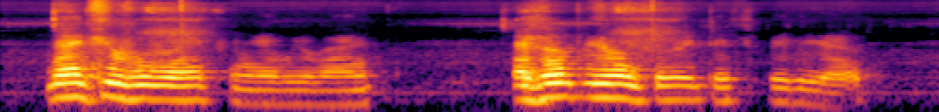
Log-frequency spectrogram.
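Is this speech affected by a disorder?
Yes: Duchenne muscular dystrophy; since birth, most of body, tracheostomy, G-tube feeding; cannot use arms, ventilator-dependent, severely weakened respiration; very limited chewing and swallowing, still eats by mouth.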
